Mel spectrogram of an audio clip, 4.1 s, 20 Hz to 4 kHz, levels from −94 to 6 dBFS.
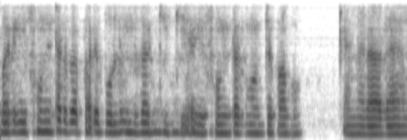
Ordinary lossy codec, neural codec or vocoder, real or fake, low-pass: none; vocoder, 22.05 kHz, 80 mel bands, HiFi-GAN; fake; 3.6 kHz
